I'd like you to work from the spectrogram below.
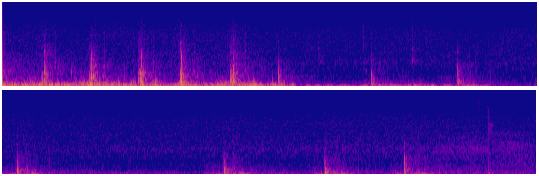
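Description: Footsteps in the video game Dreamcore, a quick run of close, thudding steps over a rumbling bed, then slower, evenly spaced single steps continuing over a quieter ambient drone.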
